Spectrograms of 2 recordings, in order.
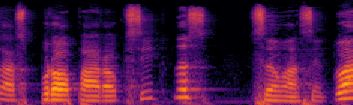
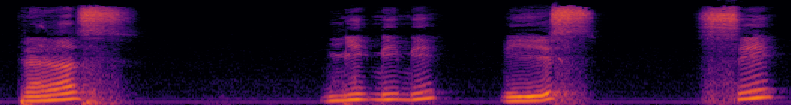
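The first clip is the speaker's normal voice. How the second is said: syllable by syllable; 6 dB quieter, much slower than usual. Shown as a demonstration. Teacher separating the word for students, syllable by syllable.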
